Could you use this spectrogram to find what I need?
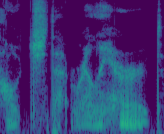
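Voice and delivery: barely-there, breathy whisper with almost no voice. Pointing a finger at a companion after being dug out: whispering. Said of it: "I just whisper".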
